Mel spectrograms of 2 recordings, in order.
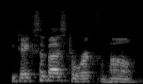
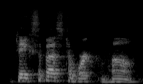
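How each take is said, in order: First: The unstressed vowels are reduced to schwa. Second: The unstressed vowels are reduced to schwa.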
